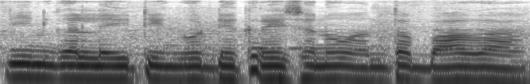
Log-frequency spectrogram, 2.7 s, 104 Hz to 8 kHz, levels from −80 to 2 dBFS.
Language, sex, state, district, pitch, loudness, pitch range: Telugu, male, Andhra Pradesh, Sri Satya Sai, 130 Hz, -13 LUFS, 125-135 Hz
